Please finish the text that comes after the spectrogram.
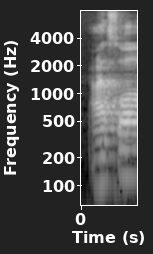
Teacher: ഈ പദത്തിൽ സ്വാദിനും അലിഫിനും തഫ്ഖീമാണ്. ഇസ്തിഅലാഇൻ്റെ ഹർഫായ സ്വാദിന് അലിഫ് നൽകി ദീർഘിപ്പിക്കുന്നു.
